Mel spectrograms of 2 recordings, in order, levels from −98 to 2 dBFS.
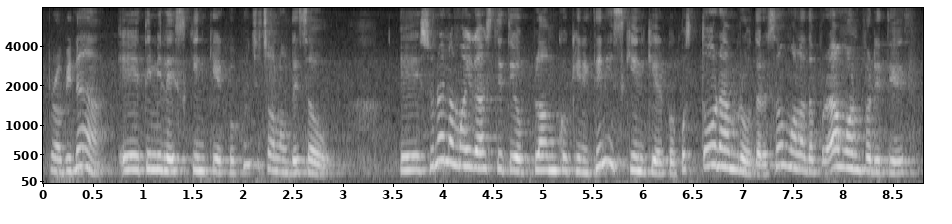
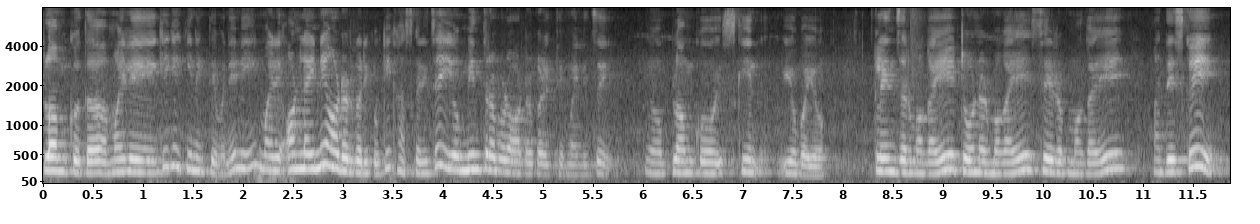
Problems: background conversations at intervals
